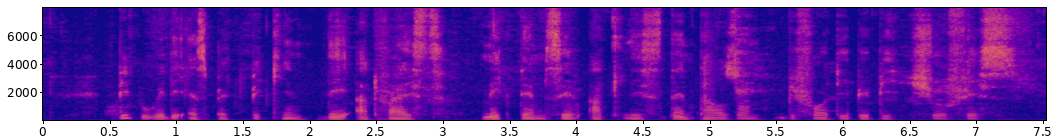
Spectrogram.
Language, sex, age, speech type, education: Nigerian Pidgin, male, 30-45, spontaneous, tertiary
